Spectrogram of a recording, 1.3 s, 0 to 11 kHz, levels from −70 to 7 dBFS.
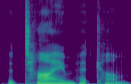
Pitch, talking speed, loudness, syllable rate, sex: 125 Hz, 185 wpm, -20 LUFS, 3.5 syllables/s, male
